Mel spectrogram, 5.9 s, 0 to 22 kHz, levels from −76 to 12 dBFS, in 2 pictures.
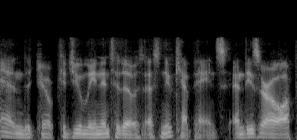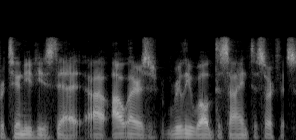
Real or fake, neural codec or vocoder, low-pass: fake; codec, 16 kHz in and 24 kHz out, 0.8 kbps, FocalCodec, streaming, 65536 codes; 7.2 kHz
